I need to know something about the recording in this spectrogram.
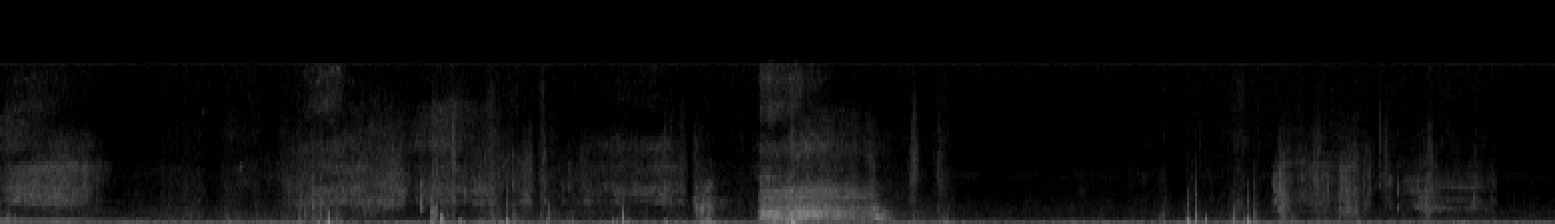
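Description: Heavy fabric rustles as a man adjusts another man's robe.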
